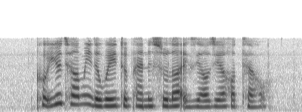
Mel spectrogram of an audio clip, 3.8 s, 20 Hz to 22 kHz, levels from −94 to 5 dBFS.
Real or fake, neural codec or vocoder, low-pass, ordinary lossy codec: real; none; 5.4 kHz; none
